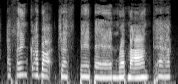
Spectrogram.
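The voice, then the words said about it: Imitated Real Housewives of Cheshire accent. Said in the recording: “I'd like to thank that Real Housewives of Cheshire for giving me her accent to use during this recap”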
